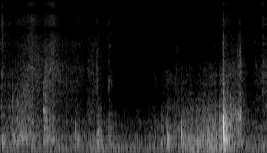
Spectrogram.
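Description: A box lid scrapes as it is lifted.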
